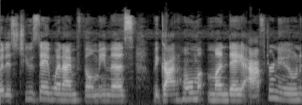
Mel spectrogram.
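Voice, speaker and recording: A woman talks at a medium pitch. Noticeable background noise sits behind her. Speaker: fitness vlogger. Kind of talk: casual vlog talk. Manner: animated.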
